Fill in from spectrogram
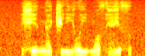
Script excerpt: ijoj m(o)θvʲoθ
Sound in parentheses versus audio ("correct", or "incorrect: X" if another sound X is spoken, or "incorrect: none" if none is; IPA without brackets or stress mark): incorrect: ɔ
